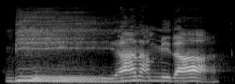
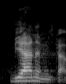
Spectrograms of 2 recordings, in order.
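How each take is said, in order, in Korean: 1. 부드럽고 진심 있게 말합니다. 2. 갑자기 날카롭게 말합니다.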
